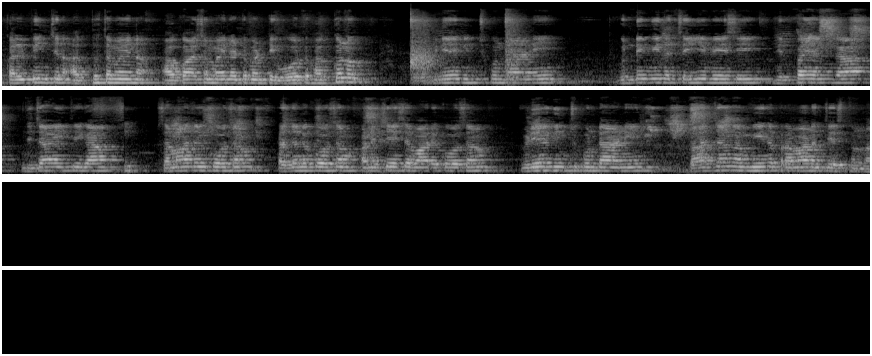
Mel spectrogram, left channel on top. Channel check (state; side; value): silent; right; digital silence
